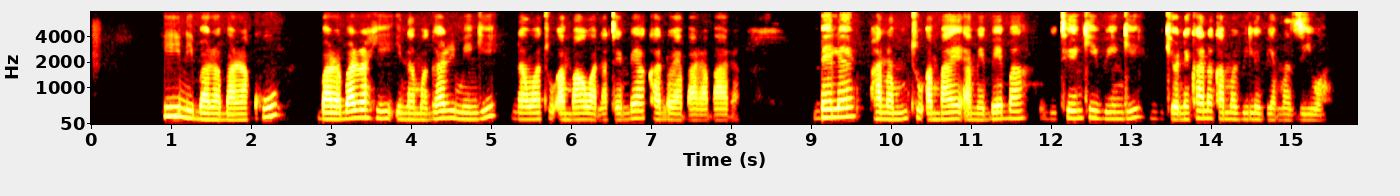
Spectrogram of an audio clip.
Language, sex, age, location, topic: Swahili, female, 50+, Kisii, agriculture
